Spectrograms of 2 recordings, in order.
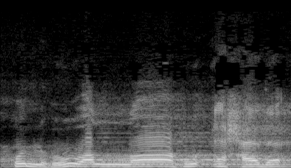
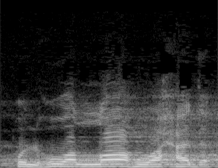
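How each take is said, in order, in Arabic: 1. الهمزة همزة قطع واضحة. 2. الهمزة تُنطق مثل الواو. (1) "والصواب" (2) "فالبعض ينطقها أيضا مثل الواو"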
